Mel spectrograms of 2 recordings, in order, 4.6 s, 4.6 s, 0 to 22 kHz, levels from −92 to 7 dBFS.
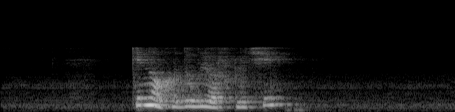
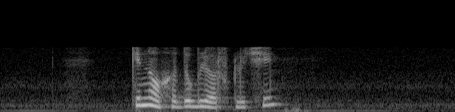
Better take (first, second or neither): second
